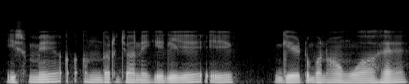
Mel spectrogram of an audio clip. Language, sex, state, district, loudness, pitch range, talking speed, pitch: Hindi, male, Uttar Pradesh, Saharanpur, -18 LUFS, 100-115 Hz, 145 wpm, 105 Hz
